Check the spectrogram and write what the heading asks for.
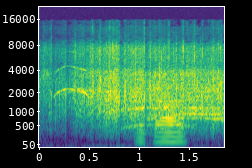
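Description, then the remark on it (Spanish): A burst of canned applause sound effect, dense steady clapping filling the whole couple of seconds, with a short tonal vocal-like whoop rising out of it midway. “Eh, sonidos, este, falsos de aplausos.”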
